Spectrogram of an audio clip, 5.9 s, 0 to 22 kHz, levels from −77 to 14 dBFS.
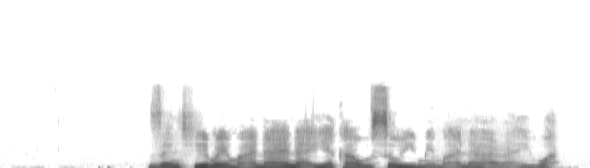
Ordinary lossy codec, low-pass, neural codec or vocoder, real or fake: AAC, 48 kbps; 10.8 kHz; none; real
